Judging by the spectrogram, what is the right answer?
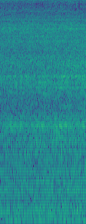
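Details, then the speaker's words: Newly installed, larger three-phase replacement compressor for a farm freezer unit, starting up. Steady, even low hum with no knocks or rattles, and frost is already building. Smooth startup; normal compressor running. "And she's off. So far so good. Oh, that sounded really good. That was a smooth startup."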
